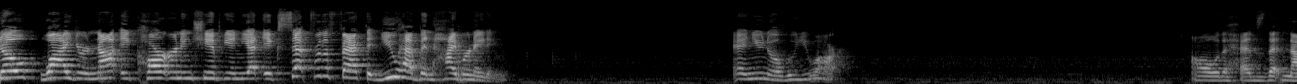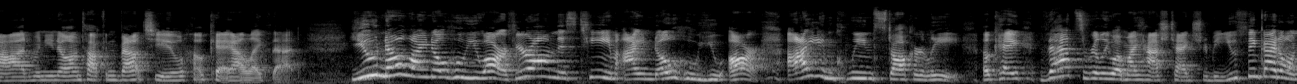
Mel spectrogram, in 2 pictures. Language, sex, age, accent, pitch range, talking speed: English, female, 20-39, American, 235-315 Hz, 170 wpm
